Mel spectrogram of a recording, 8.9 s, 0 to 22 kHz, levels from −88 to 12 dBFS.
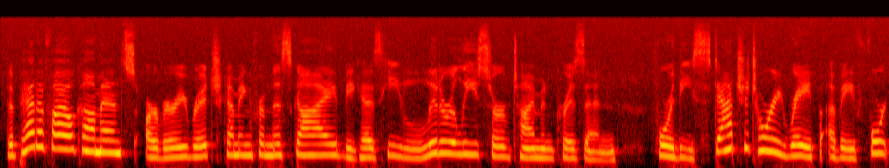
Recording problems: hiss; noticeable; throughout; 15 dB below the speech

